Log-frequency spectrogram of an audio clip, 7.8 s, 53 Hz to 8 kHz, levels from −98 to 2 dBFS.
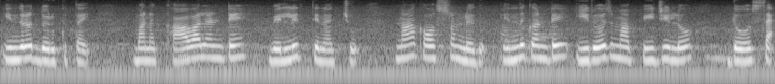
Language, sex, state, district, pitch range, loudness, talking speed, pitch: Telugu, female, Andhra Pradesh, Annamaya, 220-255 Hz, -15 LUFS, 115 wpm, 235 Hz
